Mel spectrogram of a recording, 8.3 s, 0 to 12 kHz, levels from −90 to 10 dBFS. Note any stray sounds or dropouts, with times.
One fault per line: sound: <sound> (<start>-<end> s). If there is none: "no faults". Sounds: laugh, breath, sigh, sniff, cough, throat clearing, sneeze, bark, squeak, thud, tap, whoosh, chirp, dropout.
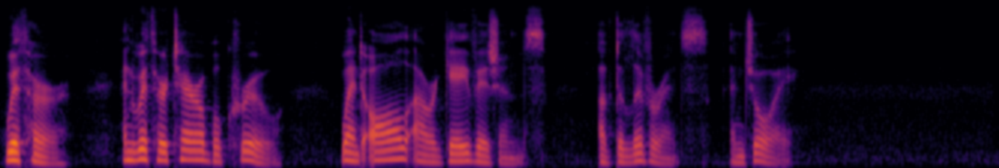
no faults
